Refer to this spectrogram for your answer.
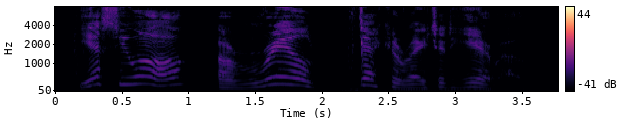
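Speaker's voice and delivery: mocking sarcasm, slow, sing-song, every word drawn out. Voicing a game character praising a cop, sarcastic. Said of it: "You're being sarcastic".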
